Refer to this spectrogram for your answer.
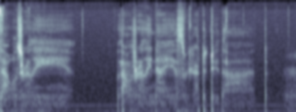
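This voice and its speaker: A woman is whispering at a very slow pace. Noticeable background noise runs behind her. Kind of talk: ASMR whispered life update ramble. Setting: close microphone. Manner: whispered.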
